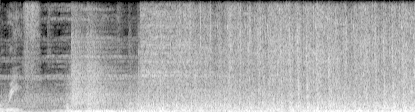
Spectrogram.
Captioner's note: shooting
